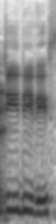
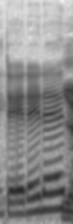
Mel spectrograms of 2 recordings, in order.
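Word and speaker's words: Dedede: Is it DDD? – I say DDD. Some people say Day-Day-Day, but I don't like that.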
